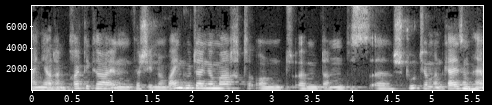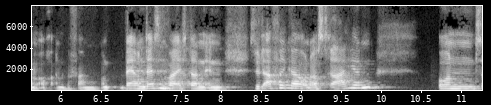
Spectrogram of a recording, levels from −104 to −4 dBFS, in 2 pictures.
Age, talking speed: 30-49, 150 wpm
